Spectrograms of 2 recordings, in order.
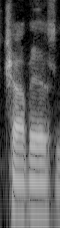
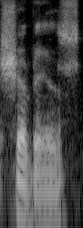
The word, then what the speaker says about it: Chavez: It is Chavez, not Chavez. Chavez.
